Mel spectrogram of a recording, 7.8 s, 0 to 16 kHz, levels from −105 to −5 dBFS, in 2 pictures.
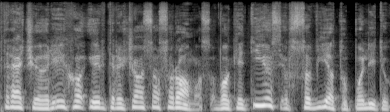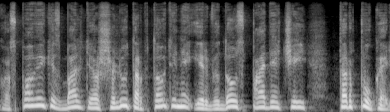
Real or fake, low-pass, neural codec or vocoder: fake; 14.4 kHz; vocoder, 44.1 kHz, 128 mel bands, Pupu-Vocoder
